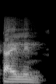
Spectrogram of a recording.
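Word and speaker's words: ptyalin: दूसरा नाम है टाइलिन टाइलिन की स्पेलिंग मैं आपको बता रहा हूं आप सुन लीजिए पी टी वाई ए एल आई एन इसको हम बोलते हैं टाइलिन ठीक है ये सलारी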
